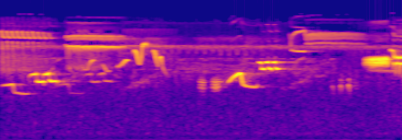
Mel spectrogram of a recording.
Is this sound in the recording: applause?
no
